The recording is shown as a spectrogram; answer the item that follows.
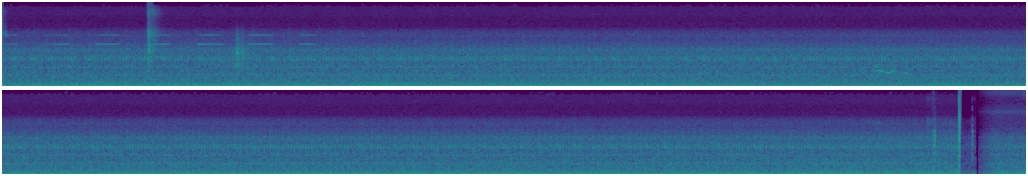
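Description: Hino truck's diesel engine idling steadily, heard from inside the cab as an even low hum. For the first few seconds a reversing alarm beeps repeatedly in the background.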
